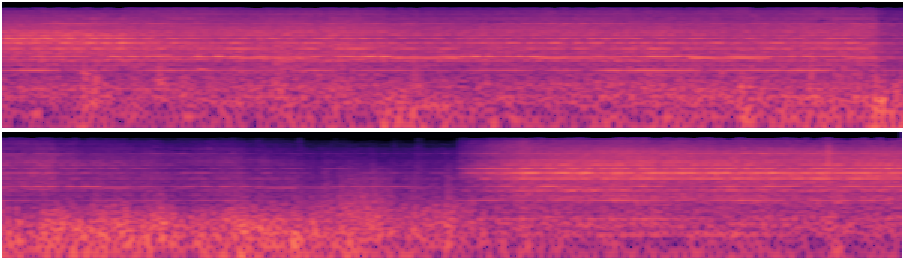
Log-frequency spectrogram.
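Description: Jet aircraft whine on the apron: a steady rush with several high steady tones. The upper part fades for a few seconds midway and then comes back.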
